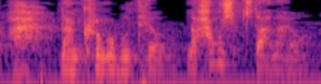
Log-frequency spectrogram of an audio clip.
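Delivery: low, very soft acted reluctance; reluctant refusal. Gideon refusing the call to go to war, timid and quiet. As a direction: shrink back and murmur the refusal.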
